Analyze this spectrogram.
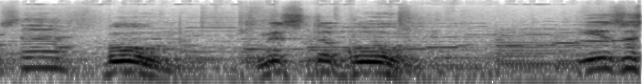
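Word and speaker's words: Bohun: Boon. Mr. Boon. He is a stranger to Mrs. Clon, so I may give you a card. If so, the name is spelled B O H U N.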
